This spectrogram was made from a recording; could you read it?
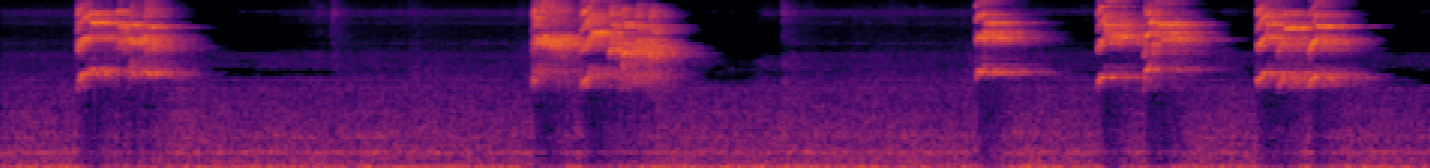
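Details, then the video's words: Chirping lovebirds give five loud, shrill, high-pitched bursts, some paired close together, each a quick jumble of squeaky notes, with faint short chirps in the pauses and a low hum underneath. "LOVE BIRDS CHIRPING SOUNDS"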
